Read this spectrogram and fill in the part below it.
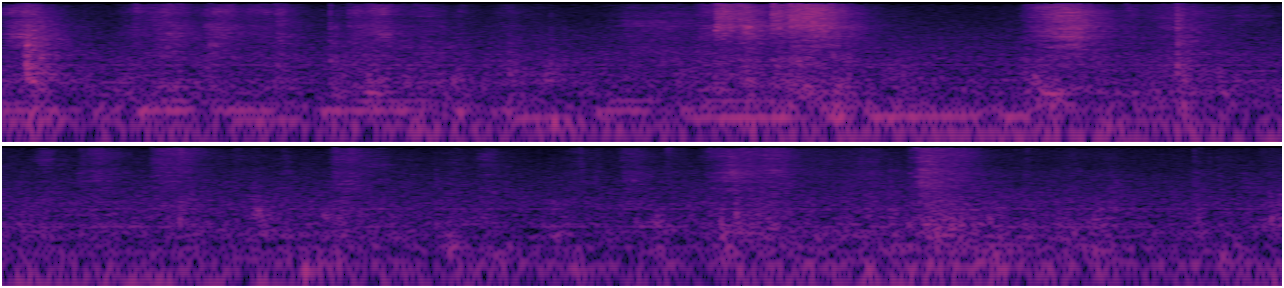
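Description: A martial artist's uniform swishes and snaps with fast strikes and kicks.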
